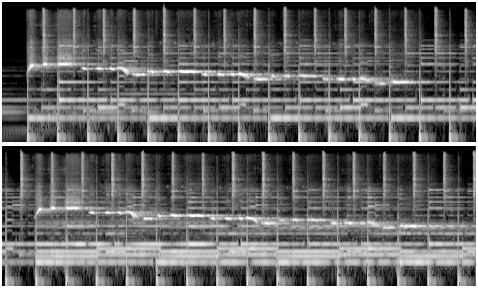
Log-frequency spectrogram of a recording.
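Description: A whistled melody in a folk band's song glides downward in stepped phrases over a steady, evenly pulsing beat and sustained chords, restarting at a higher pitch partway through; loud and tuneful with no voices.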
